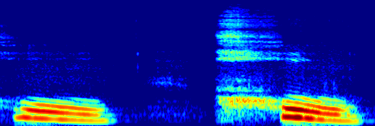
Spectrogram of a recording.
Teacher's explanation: Le son OU se prononce comme OU en français, mais avec une expiration profonde venant du fond de la gorge. Ho, ho. La bouche, quant à elle, forme un cercle comme pour souffler tout doucement sur une bougie ou sur une bouillie chaude, et la gorge reste détendue et ouverte.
